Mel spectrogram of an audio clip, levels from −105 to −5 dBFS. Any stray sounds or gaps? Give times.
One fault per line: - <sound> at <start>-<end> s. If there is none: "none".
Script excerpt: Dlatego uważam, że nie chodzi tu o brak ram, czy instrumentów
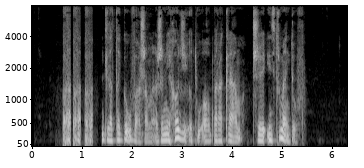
- laugh at 0.6-1.2 s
